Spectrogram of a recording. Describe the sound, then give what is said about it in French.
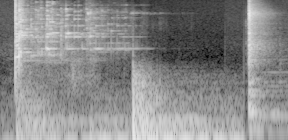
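A plate breaks during dish washing: a sharp crash of shattering crockery, then a few more clattering impacts of broken pieces, loud and without voices, over a steady low hum. “Je casse une assiette.”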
